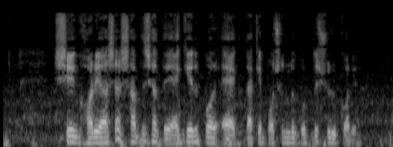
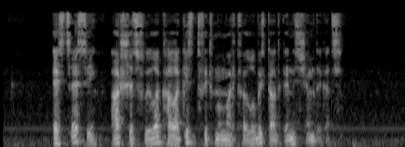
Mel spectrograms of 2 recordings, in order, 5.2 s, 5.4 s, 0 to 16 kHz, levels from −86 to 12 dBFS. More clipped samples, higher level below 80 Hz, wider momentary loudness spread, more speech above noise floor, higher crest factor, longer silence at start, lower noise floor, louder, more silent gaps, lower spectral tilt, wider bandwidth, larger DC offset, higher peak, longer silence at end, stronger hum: neither; about the same, -50 dBFS vs -52 dBFS; first, 11 LU vs 8 LU; second, 27 dB vs 33 dB; about the same, 18 dB vs 22 dB; second, 0.05 s vs 0.7 s; second, -52 dBFS vs -58 dBFS; about the same, -26 LUFS vs -25 LUFS; neither; first, -5 dB/octave vs -3.5 dB/octave; about the same, 11.5 kHz vs 12 kHz; neither; second, -8 dBFS vs -4 dBFS; second, 0 s vs 0.85 s; neither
